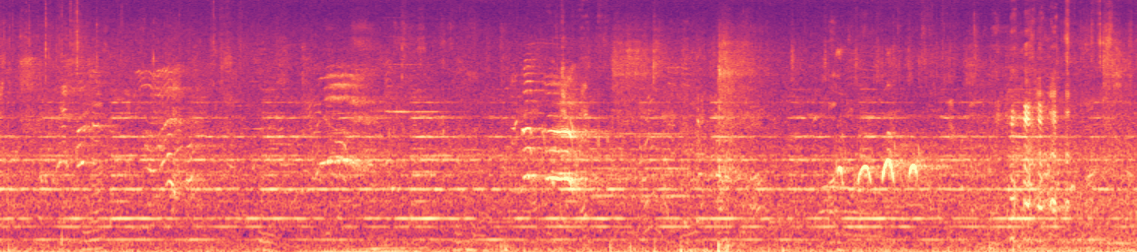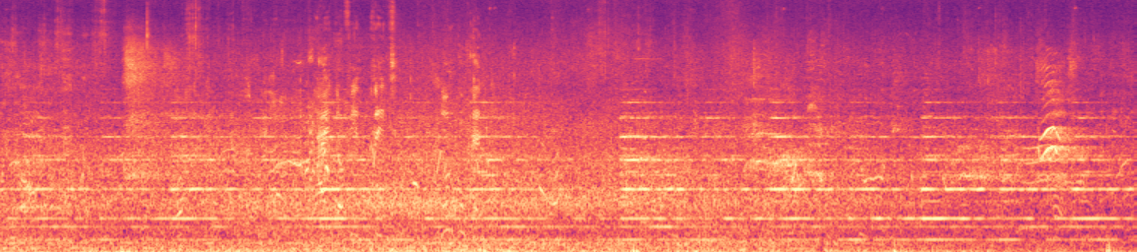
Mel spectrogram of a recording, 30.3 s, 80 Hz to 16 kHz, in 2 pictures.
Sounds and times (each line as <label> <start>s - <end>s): churchbells 0.0s - 30.3s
